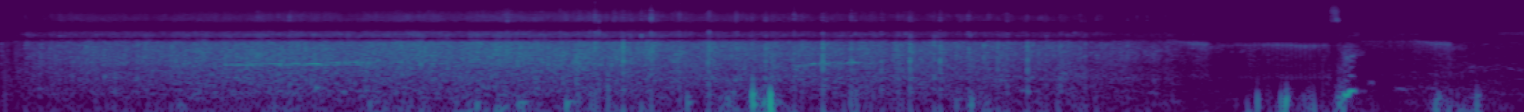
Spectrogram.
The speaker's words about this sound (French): Merci de l'applaudir très fort, ….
